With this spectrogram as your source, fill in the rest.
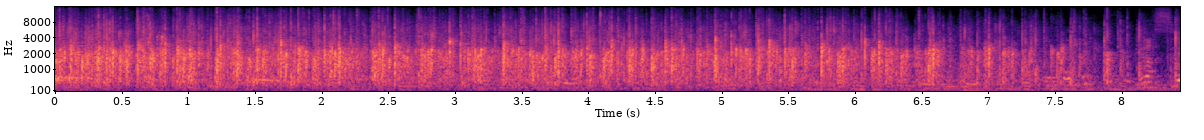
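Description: Sustained crowd applause at a live event, a dense wash of clapping that stays loud and steady throughout, with cheering voices mixed in.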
